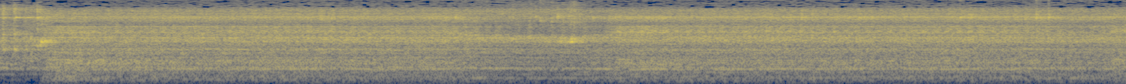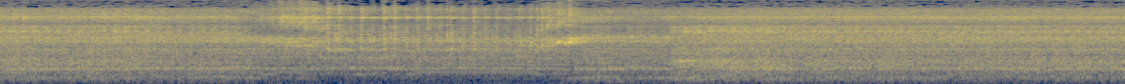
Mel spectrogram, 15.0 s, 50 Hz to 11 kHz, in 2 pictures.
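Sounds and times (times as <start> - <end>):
milling machine drill whirring: 0.0 - 15.0
short sharp squeak: 11.0 - 11.5.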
